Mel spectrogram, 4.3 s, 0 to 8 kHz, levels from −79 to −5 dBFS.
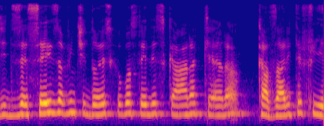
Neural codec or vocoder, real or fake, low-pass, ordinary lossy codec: none; real; 7.2 kHz; none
